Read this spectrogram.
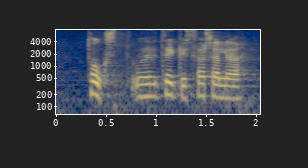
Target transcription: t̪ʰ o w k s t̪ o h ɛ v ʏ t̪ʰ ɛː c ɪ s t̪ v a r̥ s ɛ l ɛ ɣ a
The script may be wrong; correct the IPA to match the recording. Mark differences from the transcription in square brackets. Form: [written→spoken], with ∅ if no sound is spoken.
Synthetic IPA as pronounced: t̪ʰ o w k s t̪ [o→ɔ] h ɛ v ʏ t̪ʰ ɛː c ɪ s t̪ [v→f] a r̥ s [ɛ→a] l ɛ ɣ a

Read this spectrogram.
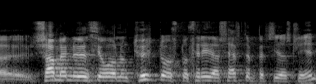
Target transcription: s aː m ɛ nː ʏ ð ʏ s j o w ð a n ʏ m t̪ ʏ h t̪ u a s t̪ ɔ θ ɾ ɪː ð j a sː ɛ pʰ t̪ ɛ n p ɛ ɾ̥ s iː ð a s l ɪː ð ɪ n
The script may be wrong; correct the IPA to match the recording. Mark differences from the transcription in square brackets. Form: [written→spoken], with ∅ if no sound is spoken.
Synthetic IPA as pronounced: s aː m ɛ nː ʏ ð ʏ [s→θ] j o w ð a n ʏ m [t̪→t̪ʰ] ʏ h t̪ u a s t̪ ɔ θ ɾ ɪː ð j a [sː→s] ɛ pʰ t̪ ɛ [n→m] p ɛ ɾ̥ s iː ð a s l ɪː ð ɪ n

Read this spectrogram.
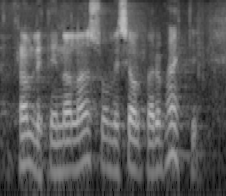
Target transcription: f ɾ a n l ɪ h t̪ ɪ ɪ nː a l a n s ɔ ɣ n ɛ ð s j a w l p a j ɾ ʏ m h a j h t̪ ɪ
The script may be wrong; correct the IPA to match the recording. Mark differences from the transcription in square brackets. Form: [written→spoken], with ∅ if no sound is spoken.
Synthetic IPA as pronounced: f ɾ a [n→m] l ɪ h t̪ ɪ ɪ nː a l a n s ɔ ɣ [n→m] ɛ ð s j a w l p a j ɾ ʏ m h a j h t̪ ɪ

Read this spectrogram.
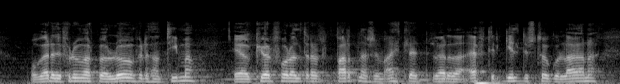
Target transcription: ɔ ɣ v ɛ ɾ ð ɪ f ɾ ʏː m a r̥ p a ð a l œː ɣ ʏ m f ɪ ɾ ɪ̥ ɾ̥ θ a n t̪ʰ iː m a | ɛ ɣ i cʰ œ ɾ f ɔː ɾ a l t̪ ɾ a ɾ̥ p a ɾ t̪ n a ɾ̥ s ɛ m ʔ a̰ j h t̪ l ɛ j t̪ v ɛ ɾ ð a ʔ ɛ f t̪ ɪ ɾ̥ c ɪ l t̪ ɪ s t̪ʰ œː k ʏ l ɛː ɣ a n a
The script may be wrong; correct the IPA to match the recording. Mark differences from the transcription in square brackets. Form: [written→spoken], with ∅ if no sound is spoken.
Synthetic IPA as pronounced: ɔ ɣ v ɛ ɾ ð ɪ f ɾ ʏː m a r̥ p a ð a l œː ɣ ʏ m f ɪ ɾ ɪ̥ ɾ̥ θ a n t̪ʰ iː m a | ɛ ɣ [i→a] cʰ œ ɾ f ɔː ɾ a l t̪ ɾ a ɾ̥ p a ɾ t̪ n a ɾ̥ s ɛ m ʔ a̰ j h t̪ l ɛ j t̪ v ɛ ɾ ð a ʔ ɛ f t̪ ɪ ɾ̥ c ɪ l t̪ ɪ s t̪ʰ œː k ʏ l [ɛː→aː] ɣ a n a

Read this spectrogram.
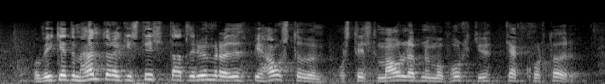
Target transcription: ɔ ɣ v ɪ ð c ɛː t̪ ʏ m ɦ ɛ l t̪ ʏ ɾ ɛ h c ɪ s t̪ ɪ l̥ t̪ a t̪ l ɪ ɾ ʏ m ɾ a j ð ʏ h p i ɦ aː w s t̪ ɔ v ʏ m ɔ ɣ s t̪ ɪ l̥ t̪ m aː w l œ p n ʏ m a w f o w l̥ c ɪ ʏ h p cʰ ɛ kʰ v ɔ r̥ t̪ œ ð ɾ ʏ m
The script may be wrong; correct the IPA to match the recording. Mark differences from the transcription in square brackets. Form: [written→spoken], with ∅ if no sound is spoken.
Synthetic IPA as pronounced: ɔ ɣ v ɪ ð c ɛː t̪ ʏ m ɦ ɛ l t̪ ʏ ɾ ɛ h c ɪ s t̪ ɪ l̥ t̪ a t̪ l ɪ ɾ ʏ m ɾ a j ð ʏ h p i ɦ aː w s t̪ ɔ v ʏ m ɔ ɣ s t̪ ɪ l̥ t̪ m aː w l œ p n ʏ m a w f o w l̥ c ɪ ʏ h p [cʰ→c] ɛ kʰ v ɔ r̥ t̪ œ ð ɾ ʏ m

